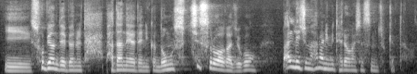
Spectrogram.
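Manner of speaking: usual speaking voice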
